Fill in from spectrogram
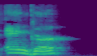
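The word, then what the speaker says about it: Ehinger: We'll trade Parker Anger, who, that's not how his name is spelled, but it's Anger, for Chavarius Ward, who was undrafted.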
